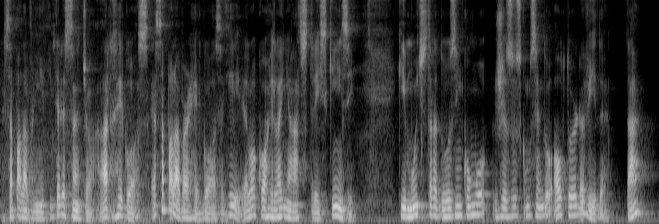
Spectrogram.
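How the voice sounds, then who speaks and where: Speaking fairly quickly, a Brazilian man with a Brazilian Portuguese accent gives an informal Bible lesson in a warm, slightly rough, expressive voice on the low side. He's conversational and often uses tag questions to check in with listeners.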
